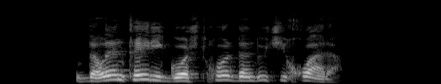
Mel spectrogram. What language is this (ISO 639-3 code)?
ckb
